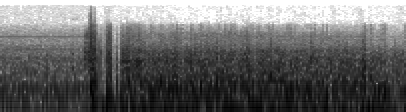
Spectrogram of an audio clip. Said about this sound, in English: I just want to see an explosion in person. I want to feel it. Blessed explosion videos.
